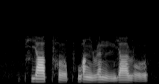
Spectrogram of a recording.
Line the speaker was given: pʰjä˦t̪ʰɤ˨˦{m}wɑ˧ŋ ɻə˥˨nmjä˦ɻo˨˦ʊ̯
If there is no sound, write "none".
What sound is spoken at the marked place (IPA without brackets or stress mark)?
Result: pʰ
